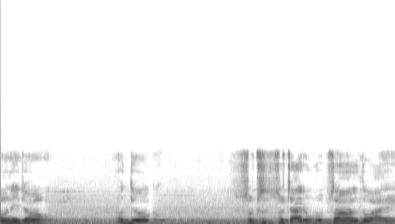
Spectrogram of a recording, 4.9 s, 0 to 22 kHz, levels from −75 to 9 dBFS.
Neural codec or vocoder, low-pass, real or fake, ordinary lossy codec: none; 7.2 kHz; real; none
